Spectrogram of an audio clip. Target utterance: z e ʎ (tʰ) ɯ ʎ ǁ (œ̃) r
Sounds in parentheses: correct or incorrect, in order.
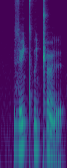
correct, correct

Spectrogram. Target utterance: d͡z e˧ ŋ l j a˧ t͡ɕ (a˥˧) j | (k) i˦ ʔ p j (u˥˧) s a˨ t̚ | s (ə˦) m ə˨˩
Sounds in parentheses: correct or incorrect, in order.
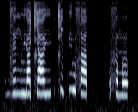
incorrect: a˧, incorrect: t͡ɕ, correct, incorrect: ə˨˩

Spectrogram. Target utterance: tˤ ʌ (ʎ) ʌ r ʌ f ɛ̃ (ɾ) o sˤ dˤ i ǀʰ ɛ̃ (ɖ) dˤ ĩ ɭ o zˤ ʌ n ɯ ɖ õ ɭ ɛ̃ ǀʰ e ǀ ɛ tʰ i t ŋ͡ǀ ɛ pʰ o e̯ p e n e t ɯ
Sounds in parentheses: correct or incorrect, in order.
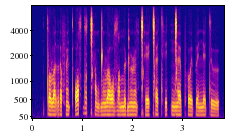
incorrect: ɭ, incorrect: tʼ, correct

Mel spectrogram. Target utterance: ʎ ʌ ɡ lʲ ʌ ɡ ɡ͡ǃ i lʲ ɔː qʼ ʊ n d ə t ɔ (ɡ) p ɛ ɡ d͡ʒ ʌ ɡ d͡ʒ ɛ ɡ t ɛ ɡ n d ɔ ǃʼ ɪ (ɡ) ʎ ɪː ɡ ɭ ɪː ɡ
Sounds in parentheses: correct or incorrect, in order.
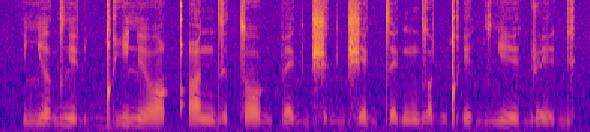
correct, correct

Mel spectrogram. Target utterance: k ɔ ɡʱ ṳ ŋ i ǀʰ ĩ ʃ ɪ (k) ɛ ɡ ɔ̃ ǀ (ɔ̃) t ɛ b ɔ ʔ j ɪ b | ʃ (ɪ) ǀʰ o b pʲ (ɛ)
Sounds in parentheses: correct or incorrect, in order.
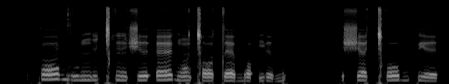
incorrect: ʔ, incorrect: ɔ, incorrect: ɛ, incorrect: e

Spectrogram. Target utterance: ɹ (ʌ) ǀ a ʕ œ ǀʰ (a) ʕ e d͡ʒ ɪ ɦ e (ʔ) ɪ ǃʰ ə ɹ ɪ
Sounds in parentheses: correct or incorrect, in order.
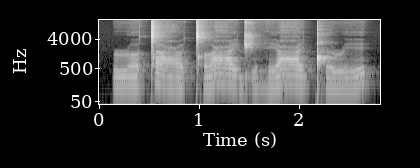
correct, incorrect: ʌ, incorrect: ʕ

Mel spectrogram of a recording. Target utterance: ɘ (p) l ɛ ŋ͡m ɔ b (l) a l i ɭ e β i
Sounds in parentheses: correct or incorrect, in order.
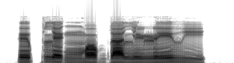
correct, incorrect: ɾ

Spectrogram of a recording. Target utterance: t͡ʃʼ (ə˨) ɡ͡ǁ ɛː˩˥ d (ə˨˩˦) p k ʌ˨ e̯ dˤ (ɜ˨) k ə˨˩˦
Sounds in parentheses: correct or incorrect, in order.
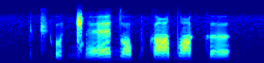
incorrect: ʊ˨, incorrect: ɔ˨˩˦, correct

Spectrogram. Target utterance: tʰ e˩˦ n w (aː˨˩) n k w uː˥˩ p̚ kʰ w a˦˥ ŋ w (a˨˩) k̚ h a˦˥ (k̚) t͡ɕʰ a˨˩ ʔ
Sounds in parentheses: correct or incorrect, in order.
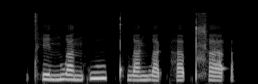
incorrect: a˨˩, correct, incorrect: p̚

